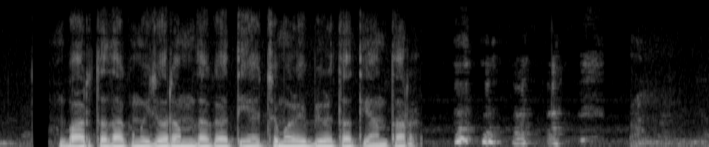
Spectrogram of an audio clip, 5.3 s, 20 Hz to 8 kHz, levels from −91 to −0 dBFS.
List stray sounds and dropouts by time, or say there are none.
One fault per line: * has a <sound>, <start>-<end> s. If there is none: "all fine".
* has a laugh, 3.4-4.6 s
